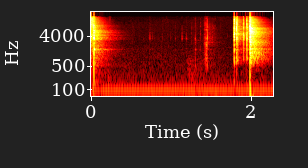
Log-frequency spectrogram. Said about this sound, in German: So, jetzt gibt es mal ein bisschen hier Dosen-ASMR. Ich hoffe, ich schaff's.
